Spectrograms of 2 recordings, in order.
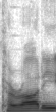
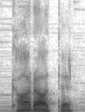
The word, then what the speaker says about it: karate: I know is that karate is not pronounced karate it's karate literally means empty hand in Japanese boom lore dump s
